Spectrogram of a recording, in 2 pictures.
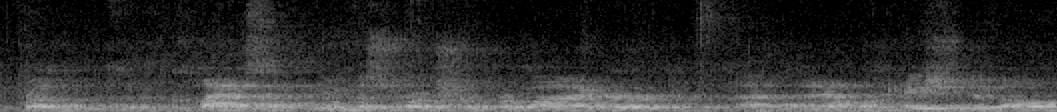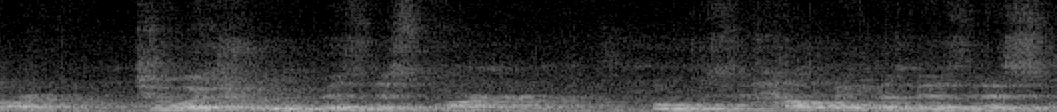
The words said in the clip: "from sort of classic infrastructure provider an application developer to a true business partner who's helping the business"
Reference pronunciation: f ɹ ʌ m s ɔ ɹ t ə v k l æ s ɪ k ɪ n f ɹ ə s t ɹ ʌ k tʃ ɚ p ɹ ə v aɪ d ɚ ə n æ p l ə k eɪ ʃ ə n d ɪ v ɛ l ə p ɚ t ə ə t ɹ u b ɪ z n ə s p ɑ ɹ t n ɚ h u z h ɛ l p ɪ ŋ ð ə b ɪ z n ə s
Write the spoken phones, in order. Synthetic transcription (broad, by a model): f ɹ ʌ m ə k l æ s ɪ k ɪ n f ɹ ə s t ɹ ʌ k tʃ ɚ p ɹ ə v aɪ d ɚ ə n æ p l ə k eɪ ʃ ə n d ɪ v ɛ l ə p ɚ t ə ə t ɹ u b ɪ z n ə s p ɑ ɹ t n ɚ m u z h ɛ l p ɪ ŋ ð ə b ɪ z n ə s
